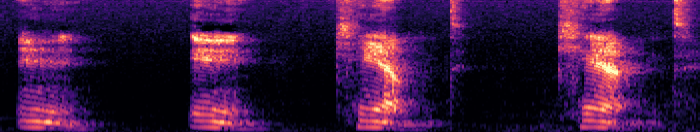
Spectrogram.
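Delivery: an open "eh" sound, then "can't" built on it; open vowel demo. Shown as a demonstration. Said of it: "agregar un sonido diferente al de schwa".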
